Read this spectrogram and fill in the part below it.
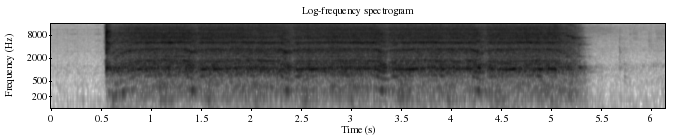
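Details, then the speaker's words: Mercruiser Chevy-block marine engine cranking with all plugs out and compression tester on cylinder one, reading about 134 psi: even steady chug about three per second; compression on that cylinder sounds healthy. "because all the plugs are out no effort and then all of a sudden it'll beof cuz it's having to compress this cylinder that has the compression tester on it"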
